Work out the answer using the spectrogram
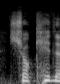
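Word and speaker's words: שֹׁקֵד: 단어와 유사한 발음을 가졌습니다 살구나무 는 샤 케 드 라 발음하고 지켜보고 계신다 라는 뜻은 쇼 케드 라는 단어를 사용합니다 또 가지에 해당하는 단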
